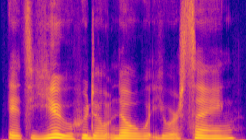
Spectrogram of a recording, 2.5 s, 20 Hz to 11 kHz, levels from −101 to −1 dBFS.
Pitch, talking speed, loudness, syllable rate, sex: 200 Hz, 220 wpm, -18 LUFS, 4.4 syllables/s, female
